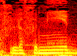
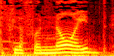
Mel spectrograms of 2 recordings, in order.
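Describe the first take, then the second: First: The word ends with a short 'nid' sound. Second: The word ends with a 'noid' diphthong sound. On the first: The speaker calls it wrong. "مو فلافونيد" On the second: The speaker calls it right. "عفوا كذا النطق"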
